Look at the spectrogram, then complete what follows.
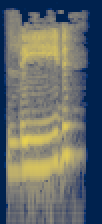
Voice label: "lead", american; PHONETIC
